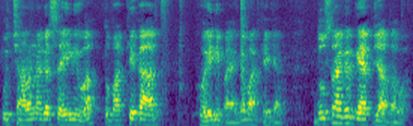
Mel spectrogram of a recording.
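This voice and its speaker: A man teaching an Ayurveda class, explaining slowly and repeating the key terms. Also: medium pitch, a little mellow, recorded from a distance. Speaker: Ayurveda tutor. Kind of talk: classroom lecture. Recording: echoey room, voice off-mic.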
